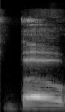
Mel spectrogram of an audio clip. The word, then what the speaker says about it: Bow: Uh, it's bow rather than bow, but you you you danced to the middle there, which was good.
